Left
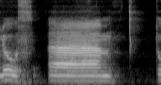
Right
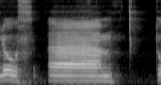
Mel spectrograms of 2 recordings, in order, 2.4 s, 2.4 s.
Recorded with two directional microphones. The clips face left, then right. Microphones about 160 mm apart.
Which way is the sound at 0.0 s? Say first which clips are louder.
Right 3 dB; 5° left (ahead or behind).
